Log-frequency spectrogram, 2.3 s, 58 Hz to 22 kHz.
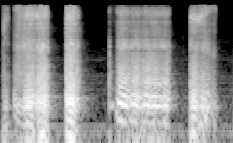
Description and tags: Guy making fart noises with his lips. Recorded with SP B-1.
dump, fart, human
